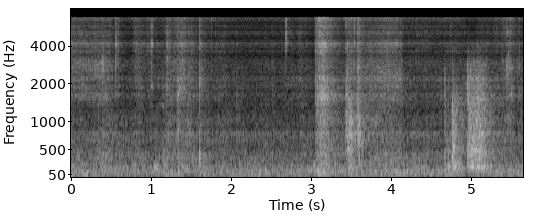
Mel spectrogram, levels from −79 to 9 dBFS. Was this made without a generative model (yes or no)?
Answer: no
